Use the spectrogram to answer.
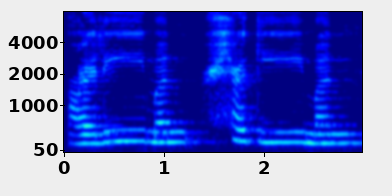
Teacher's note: عین اور حا کی آواز وسط حلق سے نکلے گی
